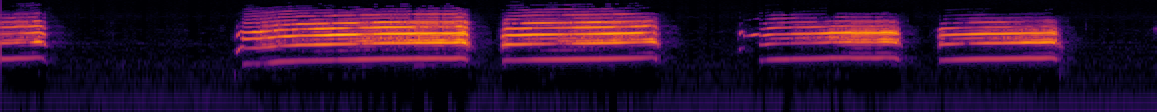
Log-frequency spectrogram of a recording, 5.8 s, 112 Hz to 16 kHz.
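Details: Peregrine falcons at the nest in Reda, Poland, on 4 May 2023 while parents bring and hand over food: four drawn-out, nasal, wailing notes of about a second each, clear and loud.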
